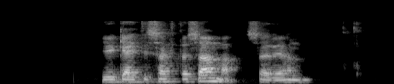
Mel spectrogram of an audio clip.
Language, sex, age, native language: Icelandic, male, 20-29, Icelandic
